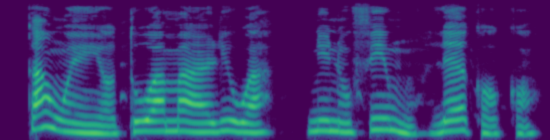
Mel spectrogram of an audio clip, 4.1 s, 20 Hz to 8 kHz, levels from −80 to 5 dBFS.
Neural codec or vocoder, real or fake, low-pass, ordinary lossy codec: none; real; 7.2 kHz; none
